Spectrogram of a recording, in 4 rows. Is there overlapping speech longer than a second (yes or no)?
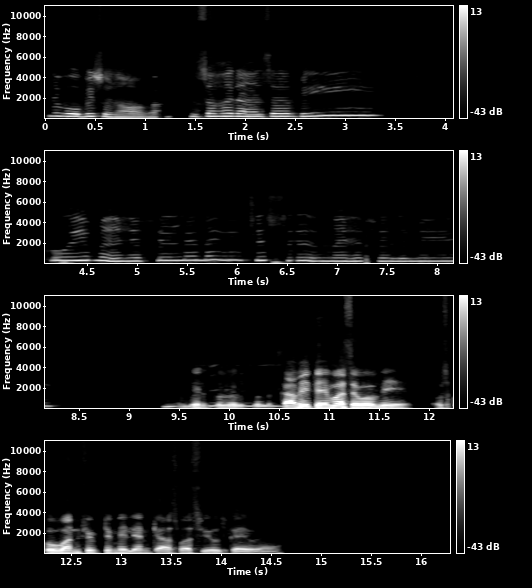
no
